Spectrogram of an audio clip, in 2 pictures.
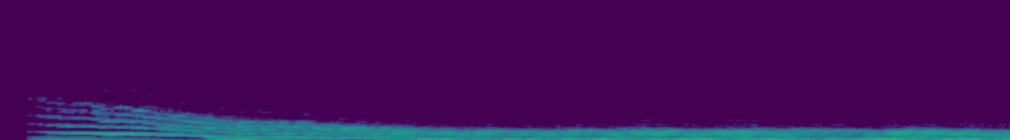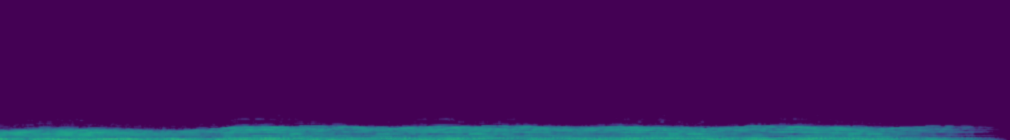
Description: recorded  on the Christchurch Town Hall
